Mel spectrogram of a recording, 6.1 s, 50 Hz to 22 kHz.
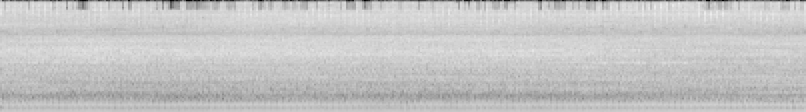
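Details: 1987 Honda Accord, 130k miles, cold start: fast idle won't kick off, staying around 2500-3000 rpm even at operating temperature; steady fast even drone that never settles; high idle.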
